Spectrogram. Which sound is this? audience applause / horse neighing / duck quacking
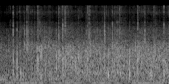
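audience applause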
